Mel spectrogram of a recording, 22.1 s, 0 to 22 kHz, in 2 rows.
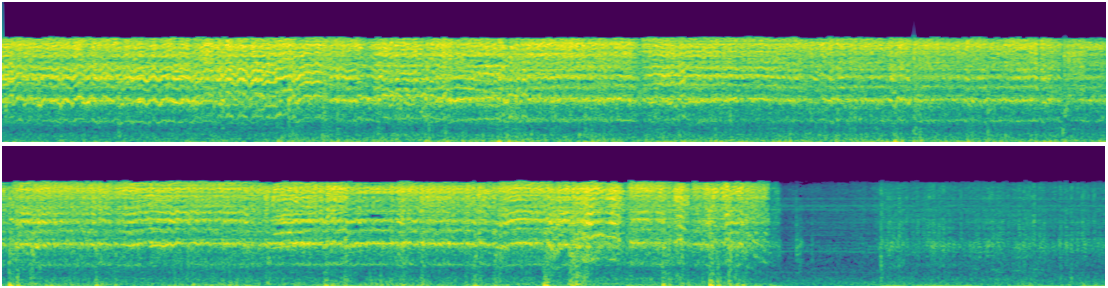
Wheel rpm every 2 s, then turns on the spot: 160, 170, 160, 160, 160, 160, 160, 160, 170, 70, 20.
18-22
